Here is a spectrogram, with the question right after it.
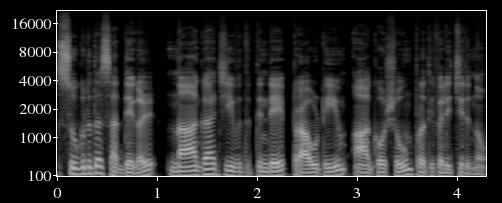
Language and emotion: Malayalam, neutral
